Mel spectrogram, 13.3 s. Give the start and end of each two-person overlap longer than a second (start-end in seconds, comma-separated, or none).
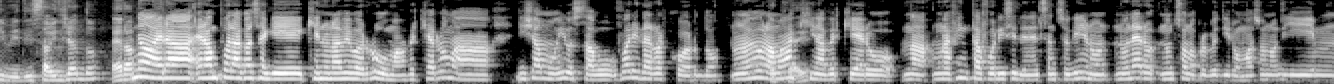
none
